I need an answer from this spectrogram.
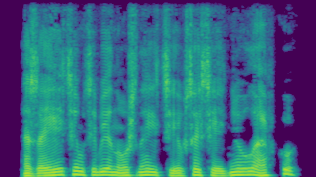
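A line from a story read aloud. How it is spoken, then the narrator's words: Sighing. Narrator (Russian): вздохнул Мусан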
